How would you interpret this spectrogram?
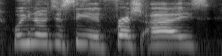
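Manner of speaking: mock the client's easygoing suggestion.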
